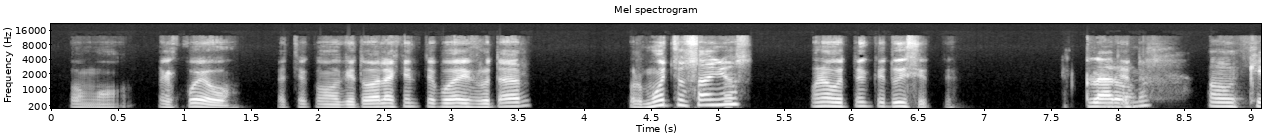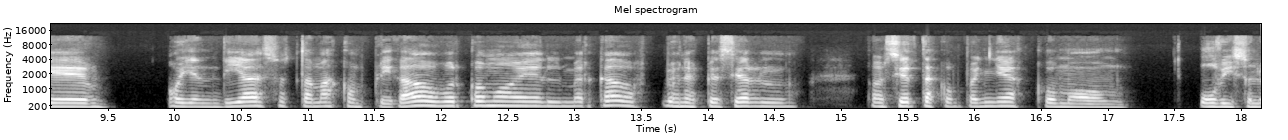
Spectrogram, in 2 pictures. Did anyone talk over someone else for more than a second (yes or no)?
no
